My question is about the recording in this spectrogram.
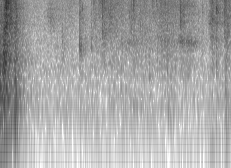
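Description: Things being handled off to the side: a loud knock or clatter right at the start, then faint scattered taps and rustles.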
